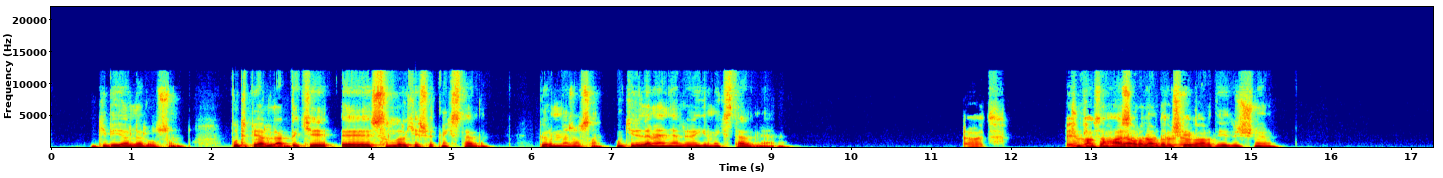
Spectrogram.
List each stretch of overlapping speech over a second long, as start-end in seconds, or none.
12.7-14.3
